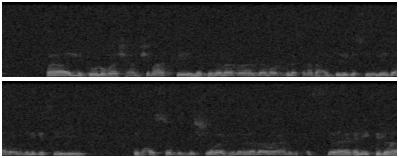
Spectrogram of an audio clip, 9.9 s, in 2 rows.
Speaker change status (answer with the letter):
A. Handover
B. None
A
